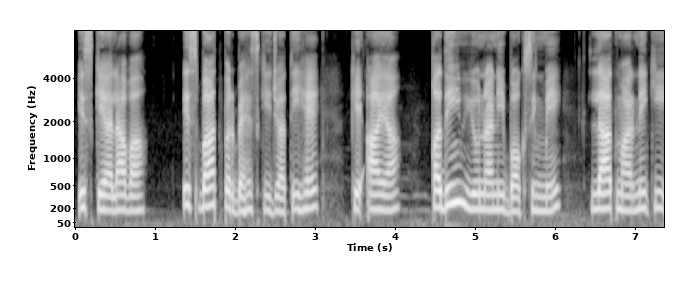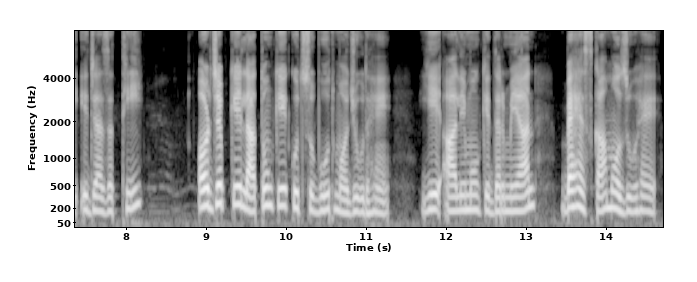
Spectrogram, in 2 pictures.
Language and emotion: Urdu, neutral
